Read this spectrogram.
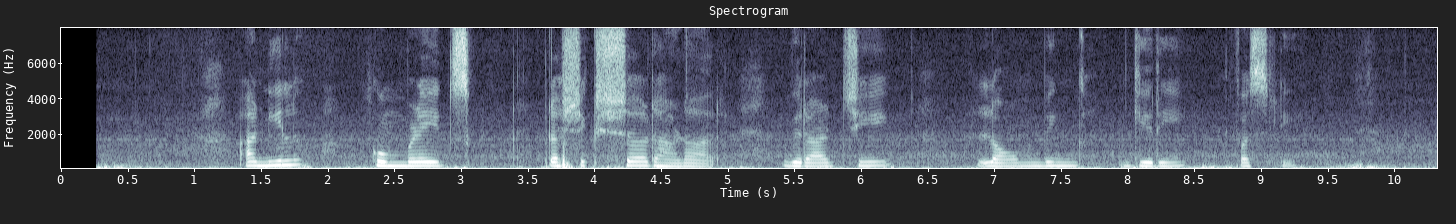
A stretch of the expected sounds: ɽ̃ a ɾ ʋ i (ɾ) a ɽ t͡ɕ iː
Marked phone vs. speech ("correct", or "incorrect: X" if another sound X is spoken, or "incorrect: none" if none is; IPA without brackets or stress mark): correct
